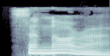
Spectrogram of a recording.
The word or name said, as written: sonora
